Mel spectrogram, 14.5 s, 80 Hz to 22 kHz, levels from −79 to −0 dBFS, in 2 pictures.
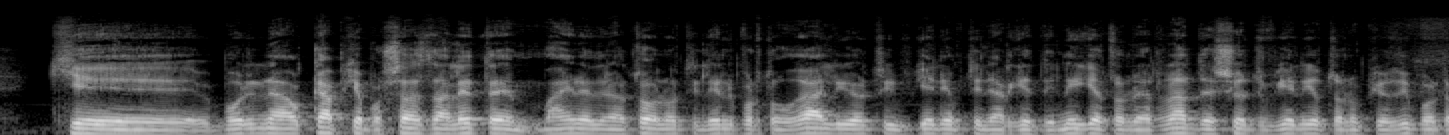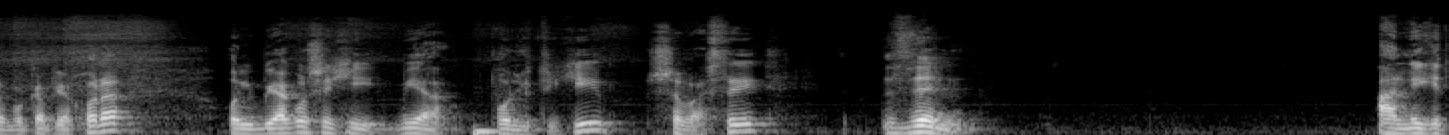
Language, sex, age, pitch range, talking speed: Greek, male, 60-79, 100-125 Hz, 155 wpm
